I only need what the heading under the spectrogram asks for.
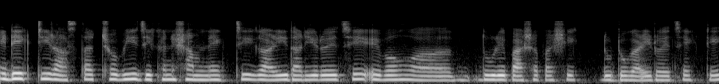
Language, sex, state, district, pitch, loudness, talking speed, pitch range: Bengali, female, West Bengal, North 24 Parganas, 215 Hz, -17 LUFS, 160 wpm, 205-225 Hz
